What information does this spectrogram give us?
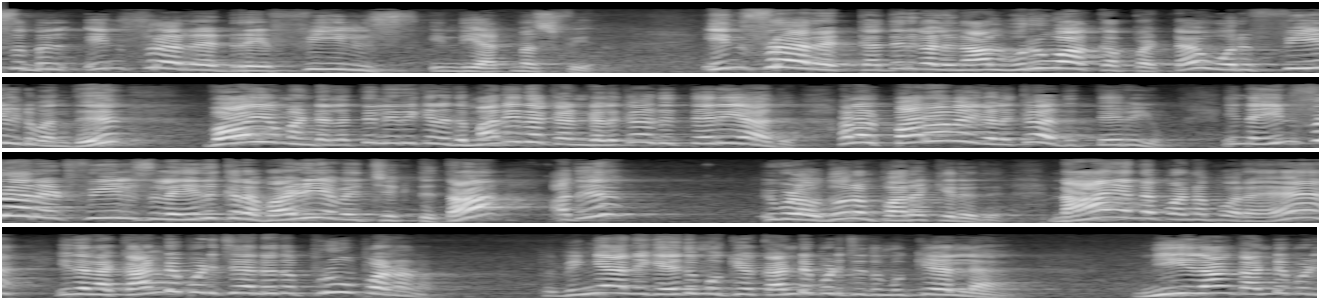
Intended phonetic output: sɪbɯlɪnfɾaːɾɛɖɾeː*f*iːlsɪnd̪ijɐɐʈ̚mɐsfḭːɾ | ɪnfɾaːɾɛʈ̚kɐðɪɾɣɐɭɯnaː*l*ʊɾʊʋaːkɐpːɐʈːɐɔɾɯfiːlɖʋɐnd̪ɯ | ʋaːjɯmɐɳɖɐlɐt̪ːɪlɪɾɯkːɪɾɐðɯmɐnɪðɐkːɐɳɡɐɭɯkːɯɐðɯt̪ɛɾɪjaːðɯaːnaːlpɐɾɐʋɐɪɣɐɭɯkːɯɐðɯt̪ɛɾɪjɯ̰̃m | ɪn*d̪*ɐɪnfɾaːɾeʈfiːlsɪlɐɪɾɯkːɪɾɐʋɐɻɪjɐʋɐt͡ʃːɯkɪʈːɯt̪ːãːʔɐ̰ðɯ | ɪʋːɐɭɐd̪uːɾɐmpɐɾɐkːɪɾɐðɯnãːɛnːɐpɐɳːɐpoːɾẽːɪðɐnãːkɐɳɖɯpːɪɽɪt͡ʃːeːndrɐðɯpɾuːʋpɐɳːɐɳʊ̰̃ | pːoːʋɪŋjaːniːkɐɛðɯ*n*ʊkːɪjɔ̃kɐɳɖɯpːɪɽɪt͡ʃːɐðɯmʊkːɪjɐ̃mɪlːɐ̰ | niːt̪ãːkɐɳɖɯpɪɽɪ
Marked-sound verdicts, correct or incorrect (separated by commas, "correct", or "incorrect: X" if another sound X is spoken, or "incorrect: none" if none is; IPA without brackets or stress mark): correct, correct, correct, incorrect: m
